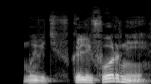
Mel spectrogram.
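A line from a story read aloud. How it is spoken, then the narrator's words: Unsteady voice. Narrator (Russian): сказал я все еще нетвердым голосом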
